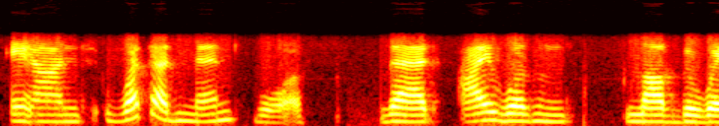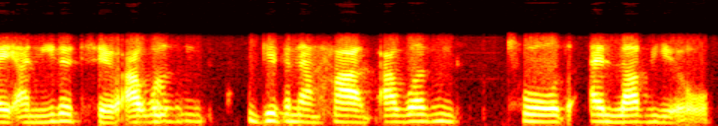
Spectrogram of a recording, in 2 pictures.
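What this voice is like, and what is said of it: German accent. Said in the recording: “in case the listeners can't identify my accent, I grew up in Eastern Germany”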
